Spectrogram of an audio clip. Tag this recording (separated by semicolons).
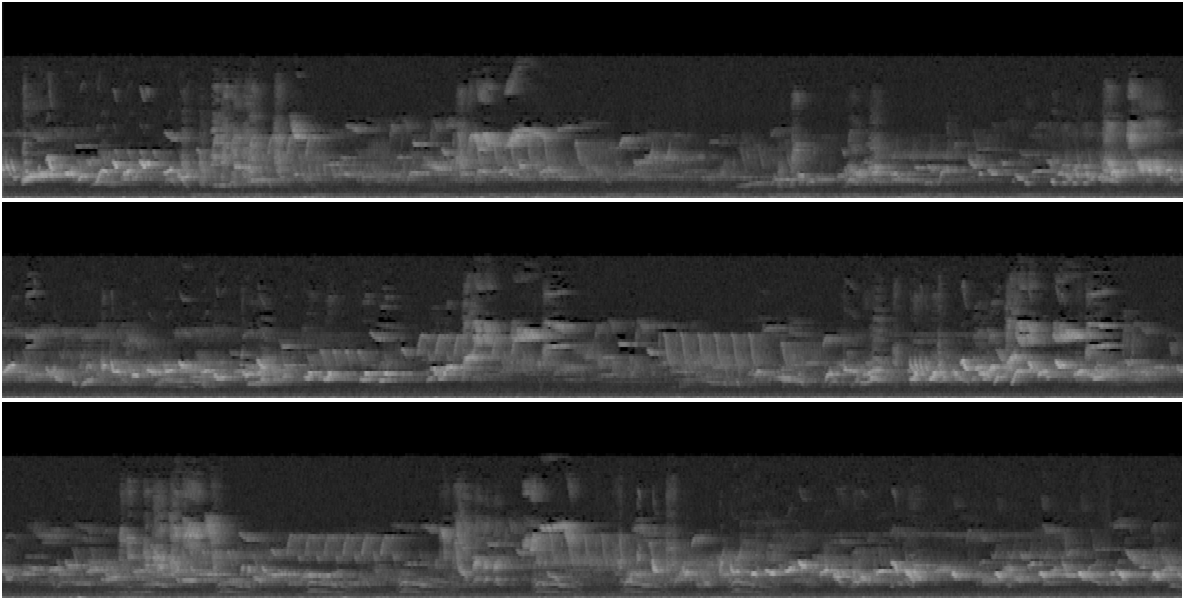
Birds; Countryside; Field-recording; Forest; Germany; Nature; Park; Peaceful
